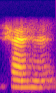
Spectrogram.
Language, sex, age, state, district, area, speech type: Bengali, female, 18-30, West Bengal, Purba Bardhaman, urban, conversation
